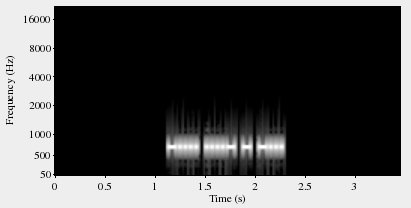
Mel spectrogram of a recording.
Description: Morse code, heard as a keyed tone, about 42 wpm, 700 Hz. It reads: 64TB
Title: Four Challenging Letter-Number Combinations 45wpm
